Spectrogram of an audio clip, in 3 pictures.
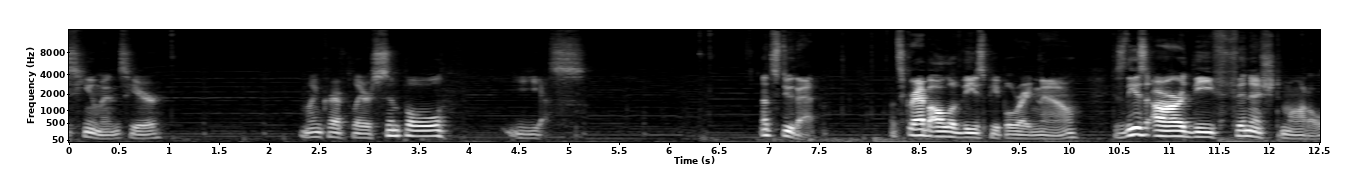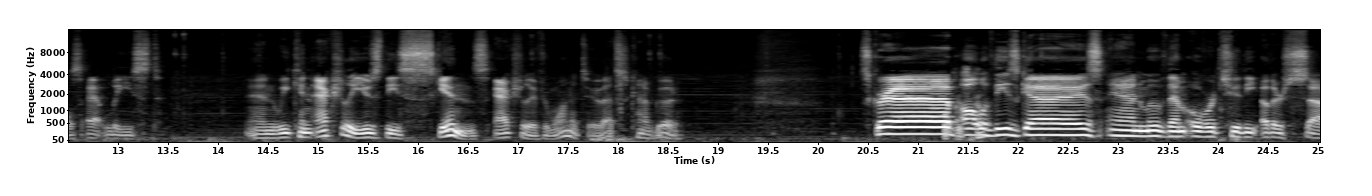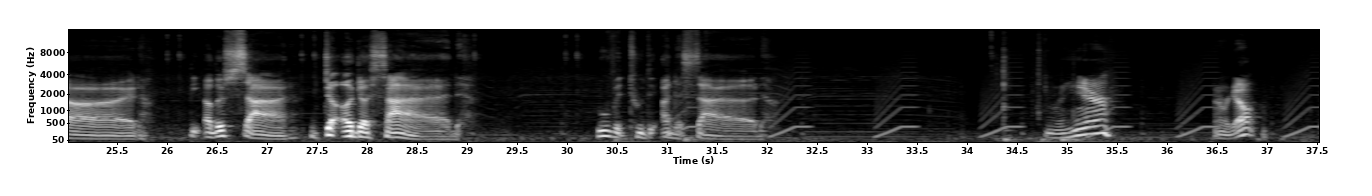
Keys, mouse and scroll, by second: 0.0 click, 6.4 click, 7.5 scroll down 1, 8.2-8.6 scroll down 11, 10.0 scroll up 4, 13.6 click, 17.1 right click, 17.9 ctrl+Tab, 18.4 right click, 22.2 shift+right click, 23.5 shift+right click, 26.2 shift+right click, 27.5 shift+right click, 29.1 shift+right click, 30.2 shift+right click, 31.4-34.3 shift+drag, 34.9 KP_0.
